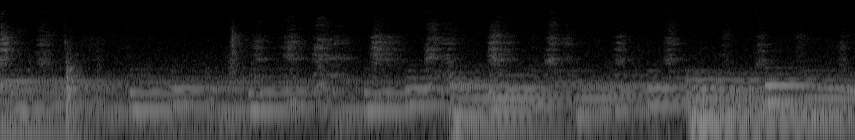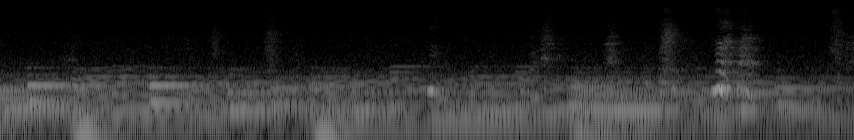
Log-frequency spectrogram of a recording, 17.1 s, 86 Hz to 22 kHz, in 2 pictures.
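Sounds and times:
slow piano music: 0:00.0 - 0:17.0
sharp breath or cry: 0:02.5 - 0:09.3.

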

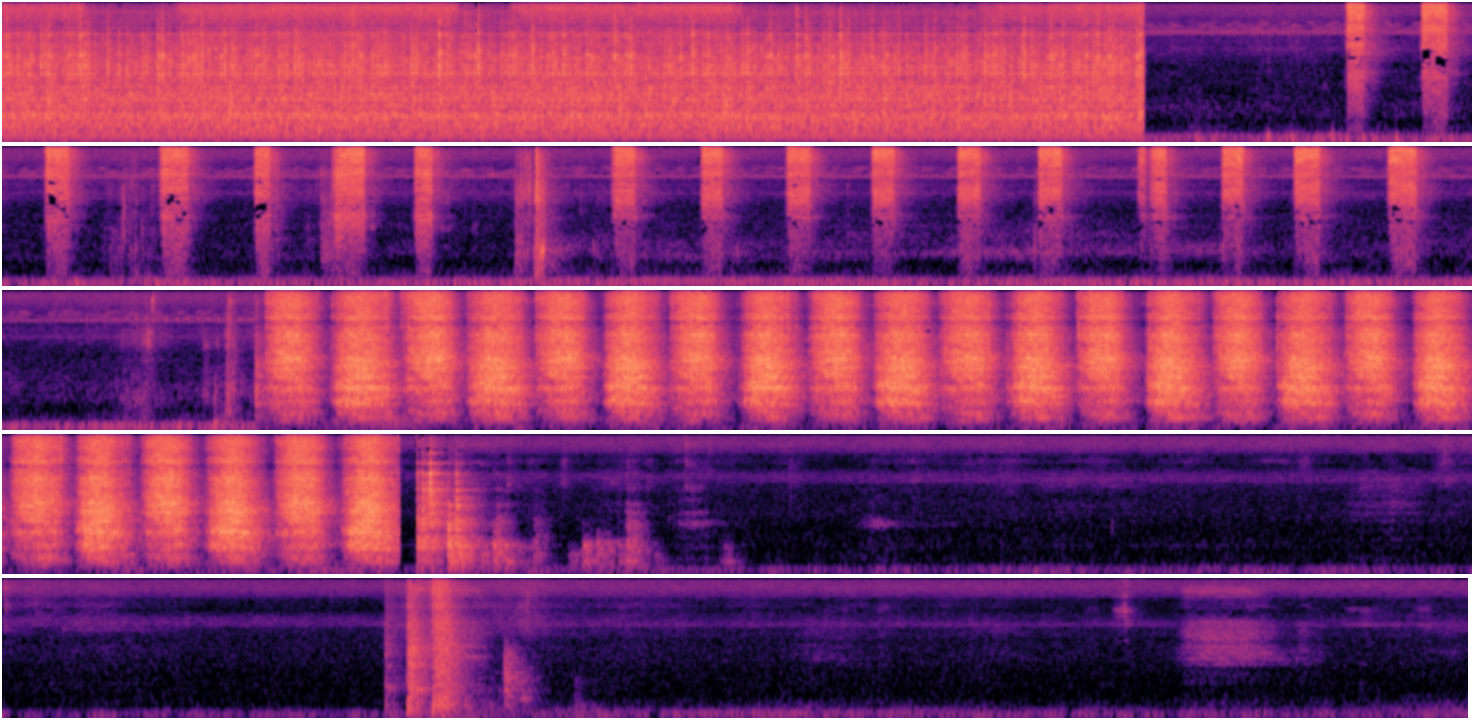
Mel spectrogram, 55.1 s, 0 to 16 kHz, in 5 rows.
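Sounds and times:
wire wheel running: 0:00.0 - 0:08.6, 0:24.0 - 0:36.1
blade rubbing on sharpening plate: 0:24.0 - 0:36.1.

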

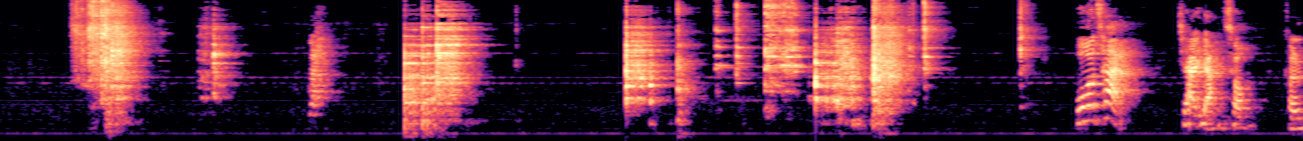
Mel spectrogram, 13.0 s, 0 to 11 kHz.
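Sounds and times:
dish clattering on counter: 0:04.0 - 0:04.8, 0:06.3 - 0:09.4
metal utensil scraping a pot: 0:07.2 - 0:09.4.

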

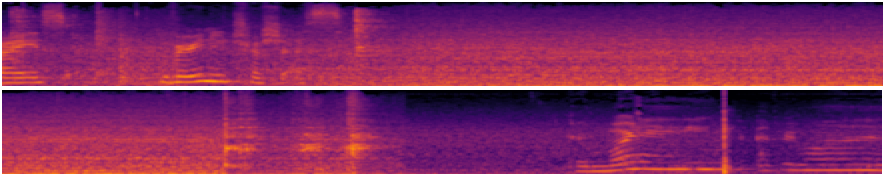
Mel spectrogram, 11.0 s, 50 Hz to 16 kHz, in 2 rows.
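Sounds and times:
kitchen appliance whirring: 0:00.8 - 0:08.0.

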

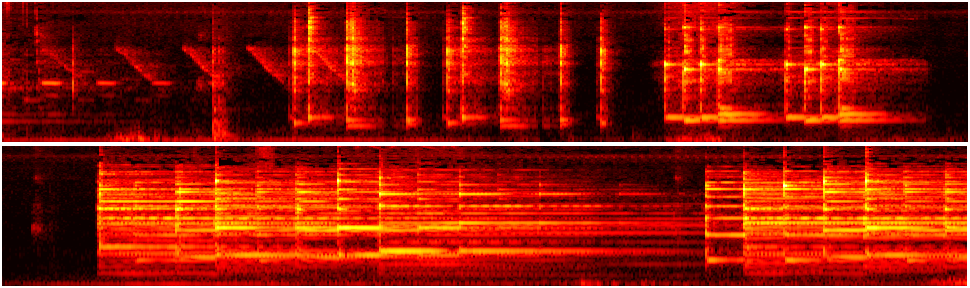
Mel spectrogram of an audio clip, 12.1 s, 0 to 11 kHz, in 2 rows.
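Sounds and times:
smartphone ringtone previews: 0:04.2 - 0:05.8, 0:06.6 - 0:12.0.

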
